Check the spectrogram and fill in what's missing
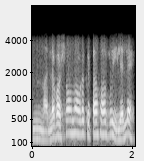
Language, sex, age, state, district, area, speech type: Malayalam, female, 45-60, Kerala, Kannur, rural, conversation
